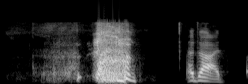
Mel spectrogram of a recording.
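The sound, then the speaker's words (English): A loud burst of harsh, hysterical coughing: a raspy lead-in, one forceful hacking cough, then a brief pause and a strained, voiced cough or gasp to finish. “Here's me coughing hysterically from a couple of podcasts.”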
